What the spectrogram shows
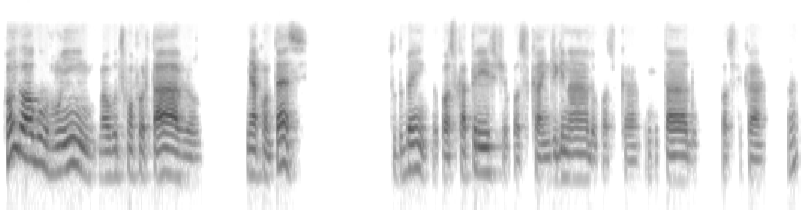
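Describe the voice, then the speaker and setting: Heard through phone-quality audio, a man with a mid-range voice and a Brazilian Portuguese accent speaks at normal speed. He leads a calm, reflective meditation session, teaching with plain examples and questions for those listening.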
